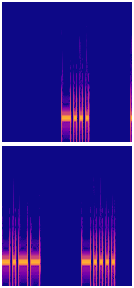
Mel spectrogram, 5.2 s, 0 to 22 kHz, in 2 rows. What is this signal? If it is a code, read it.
Morse code, heard as a keyed tone, about 20 wpm, spaced as for 8 wpm, 700 Hz. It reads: BY6
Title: 184 Lesson 30e - Letter b - Three Characters 20wpm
